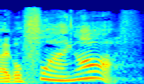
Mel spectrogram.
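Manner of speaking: imitating daughter. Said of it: "And she go".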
